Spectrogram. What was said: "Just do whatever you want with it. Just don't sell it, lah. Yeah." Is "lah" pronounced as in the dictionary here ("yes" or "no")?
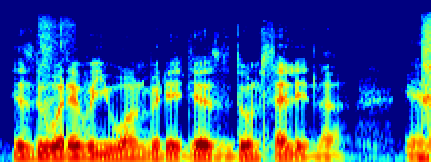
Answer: no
